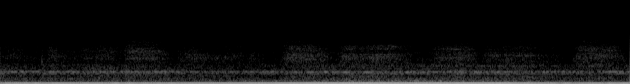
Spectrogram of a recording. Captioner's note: Skull-Faced Assailant panting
